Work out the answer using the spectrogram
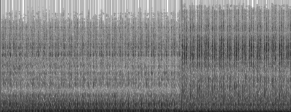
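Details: Car at idle, down a cylinder: a lumpy idle with a loping stumble in the exhaust beat as one cylinder drops out. Traced to a bad fuel injector.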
